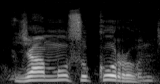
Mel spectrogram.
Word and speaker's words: Yamoussoukro: Yamoussoukro.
